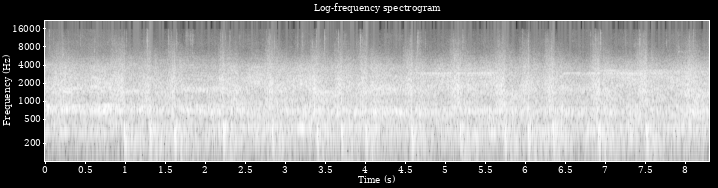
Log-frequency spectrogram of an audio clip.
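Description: Fans clap and bang noisemakers in a steady rhythm.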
